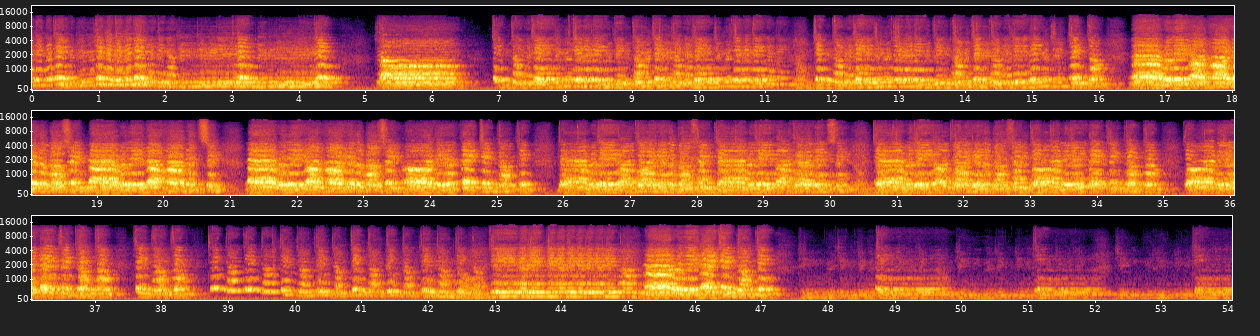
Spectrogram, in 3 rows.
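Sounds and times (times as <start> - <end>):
children's choir singing: 0.0 - 54.0.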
